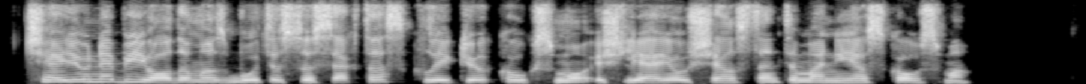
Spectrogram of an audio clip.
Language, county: Lithuanian, Vilnius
